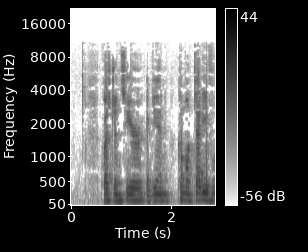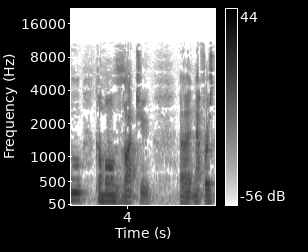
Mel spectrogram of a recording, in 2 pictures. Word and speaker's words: comment allez-vous: Comment allez-vous? I'm pronouncing a T that otherwise isn't pronounced right there because I'm linking the final consonant in the T of comment allez-vous right there.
